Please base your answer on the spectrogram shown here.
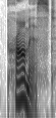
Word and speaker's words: promised: Second, promised. Promised. Promised. Stress on prom.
